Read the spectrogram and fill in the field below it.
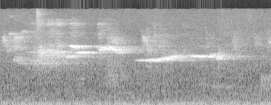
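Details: White-rumped shama being stimulated to fight-sing, tail flicking. Clear whistled phrases: a wavering high note early, then a long, slightly rising whistle held for about a second, over a steady low rumble of background noise.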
